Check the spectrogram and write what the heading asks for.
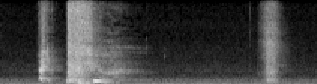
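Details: Adult deliberately sneezing loudly, alone at home: sharp intake of breath, then a loud, voiced, wet open sneeze with a short follow-up burst; ordinary sneezing.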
